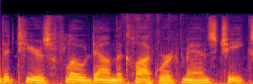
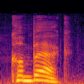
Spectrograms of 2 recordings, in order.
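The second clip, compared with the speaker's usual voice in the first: mild shout, a bit raised; shouted call; 9 semitones higher than usual. Acted. Arthur calls after the fading clockwork man, mild shout. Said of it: "shouted Arthur".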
